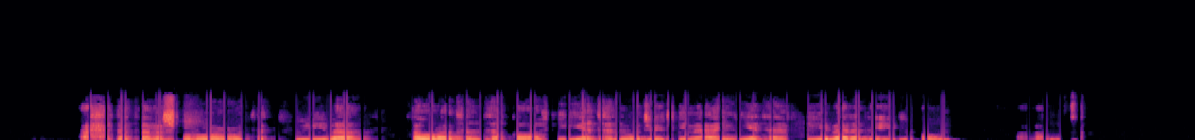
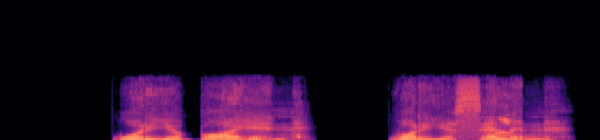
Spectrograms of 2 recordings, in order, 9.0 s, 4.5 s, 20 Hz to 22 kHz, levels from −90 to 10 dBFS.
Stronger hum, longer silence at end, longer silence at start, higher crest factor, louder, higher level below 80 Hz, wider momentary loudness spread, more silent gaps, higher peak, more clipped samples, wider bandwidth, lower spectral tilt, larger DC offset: neither; first, 0.9 s vs 0.25 s; second, 0.6 s vs 0.85 s; about the same, 18 dB vs 16 dB; second, -22 LUFS vs -18 LUFS; second, -54 dBFS vs -48 dBFS; about the same, 15 LU vs 15 LU; second, 7.43-7.47 s vs 2.38-2.88 s; about the same, -4 dBFS vs -2 dBFS; neither; second, 7.6 kHz vs 10 kHz; about the same, -5.5 dB/octave vs -5 dB/octave; neither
